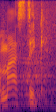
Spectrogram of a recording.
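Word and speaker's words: μάστιξ: esta palabra viene del griego mastic así se pronuncia mastic Y esto no solamente describe una enfermedad sino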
